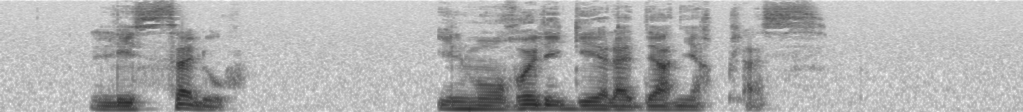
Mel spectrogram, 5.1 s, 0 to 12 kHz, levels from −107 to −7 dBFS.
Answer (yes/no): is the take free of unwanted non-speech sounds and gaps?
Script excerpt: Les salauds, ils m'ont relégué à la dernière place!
yes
